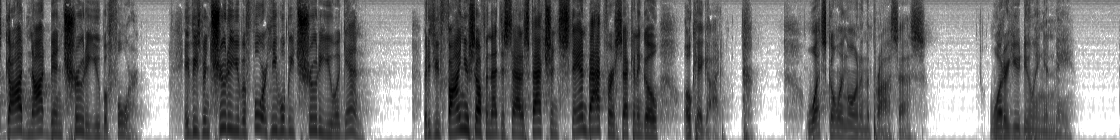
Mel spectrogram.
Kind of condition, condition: setting, large echoing room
